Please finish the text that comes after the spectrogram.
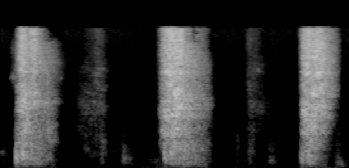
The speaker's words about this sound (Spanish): Vale, pues justo cuando me dejo caer le digo a los alumnos, deja salir el aire con libertad. Y entonces sería algo así.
